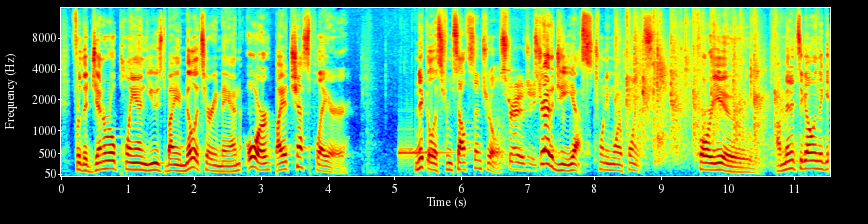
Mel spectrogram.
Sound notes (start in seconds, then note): 5.1 ding; 8.2 applause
